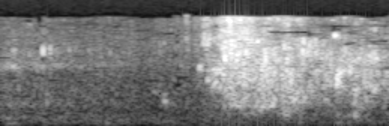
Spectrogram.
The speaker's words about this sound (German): Und deshalb hörst du Wasser plätschern, du hörst Wellen rauschen, du wirst Wind eventuell hören, diverse Nebengeräusche.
